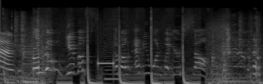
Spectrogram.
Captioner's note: beep; laughs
